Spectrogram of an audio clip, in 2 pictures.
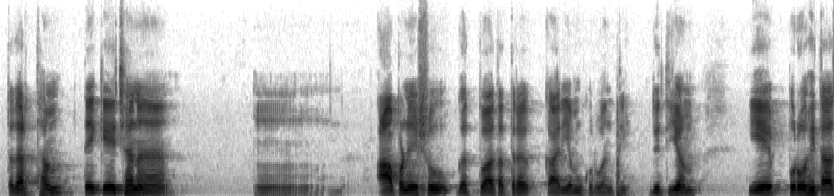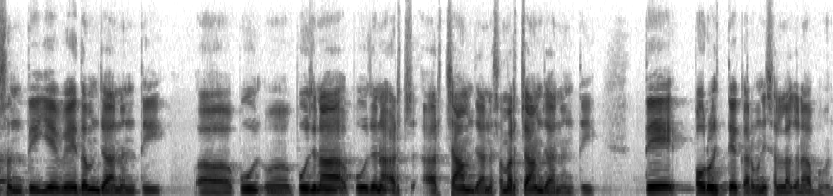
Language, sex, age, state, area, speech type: Sanskrit, male, 30-45, Rajasthan, urban, spontaneous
